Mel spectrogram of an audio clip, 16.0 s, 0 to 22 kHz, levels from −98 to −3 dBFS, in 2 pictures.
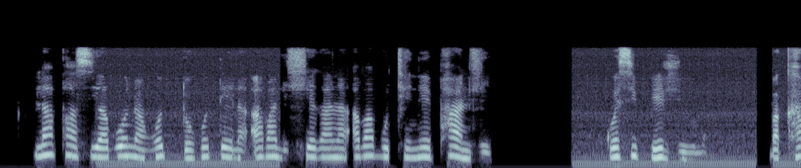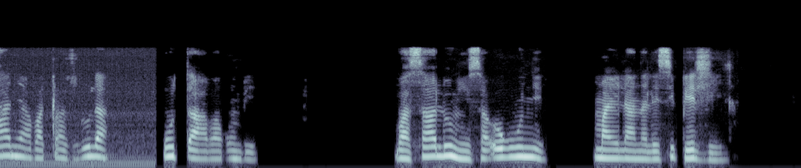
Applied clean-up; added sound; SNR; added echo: none; Car; 19 dB; none.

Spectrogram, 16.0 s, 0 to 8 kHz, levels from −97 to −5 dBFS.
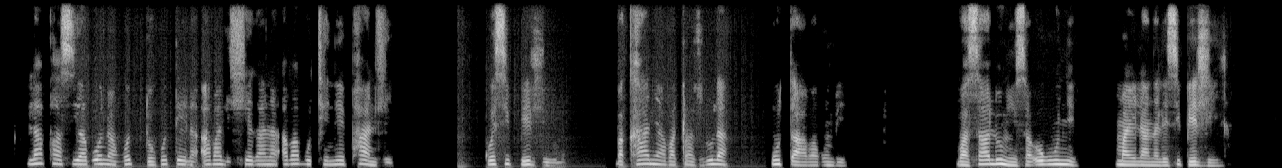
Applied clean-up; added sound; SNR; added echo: neural mask model RNNoise.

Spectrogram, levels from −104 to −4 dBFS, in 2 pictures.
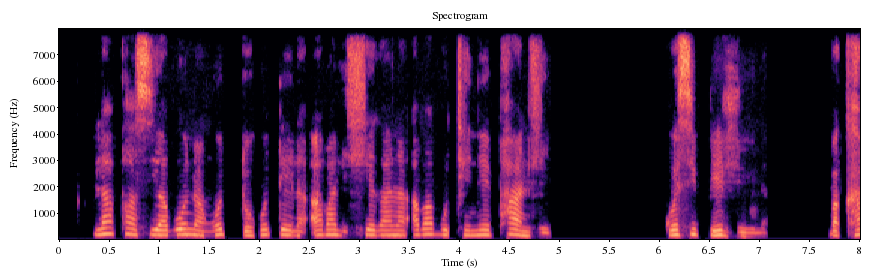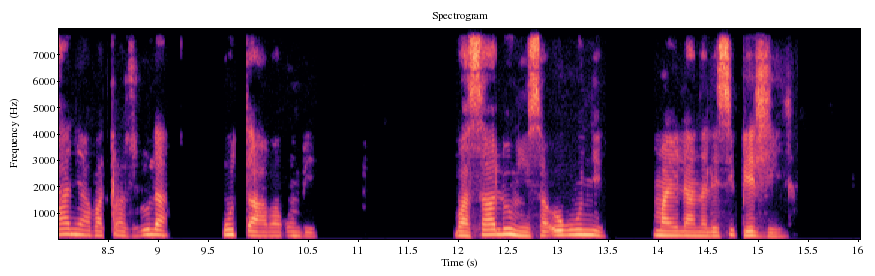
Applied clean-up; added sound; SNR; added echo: none; none; none; none.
